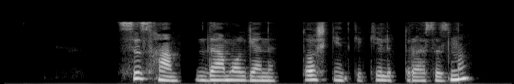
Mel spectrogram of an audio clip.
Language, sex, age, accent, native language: Uzbek, female, 19-29, Xorazm, Uzbek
